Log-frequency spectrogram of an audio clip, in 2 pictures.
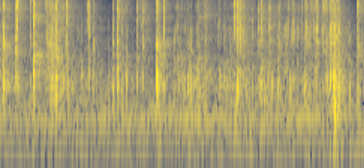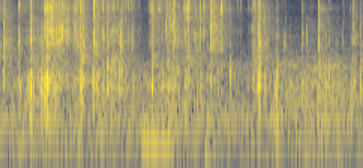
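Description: Crinkly plastic wrapper of a Magic: The Gathering Strixhaven booster pack being pulled and torn open, with close, steady crumpling and crackling that continues for several seconds without pause.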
